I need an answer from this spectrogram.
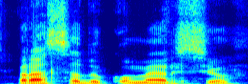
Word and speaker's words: Praça do Comércio: Give us the Portuguese pronunciation of this place before I butcher it. It's Praça do Comércio.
